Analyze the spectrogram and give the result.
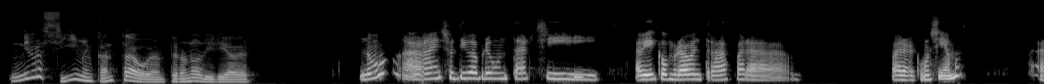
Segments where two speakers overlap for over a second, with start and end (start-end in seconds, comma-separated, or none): none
